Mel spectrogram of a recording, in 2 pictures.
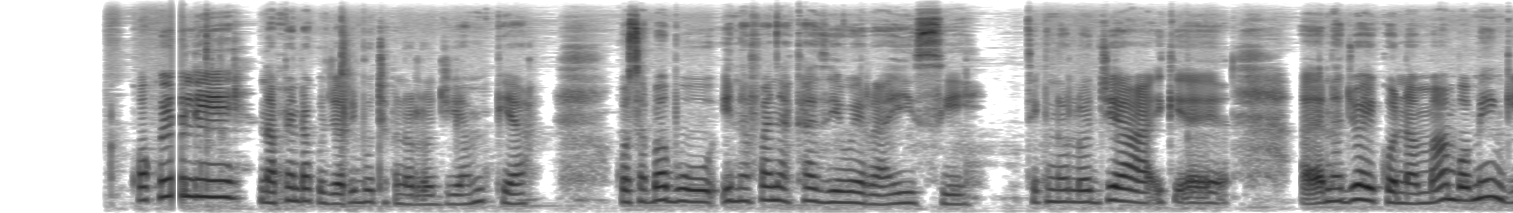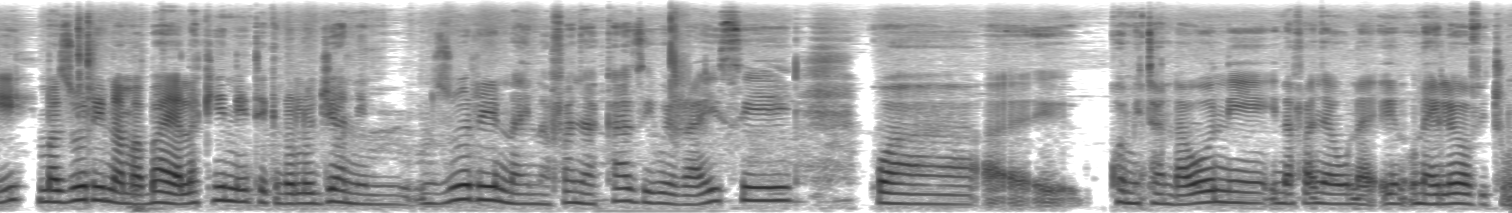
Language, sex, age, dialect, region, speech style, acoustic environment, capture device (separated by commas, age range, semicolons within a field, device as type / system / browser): Swahili, female, 25-34, Kenya - Nairobi Sheng-influenced, Kenya, happy; excited, silence, mobile / Linux / Chrome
